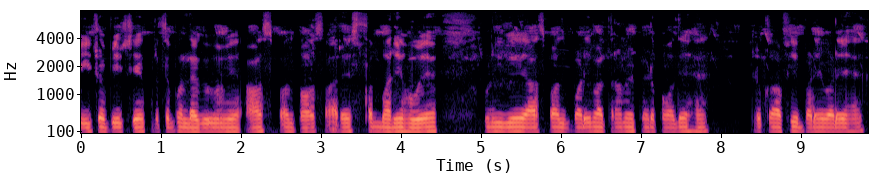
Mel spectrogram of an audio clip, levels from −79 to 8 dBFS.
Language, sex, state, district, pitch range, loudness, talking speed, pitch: Hindi, male, Chandigarh, Chandigarh, 100-105 Hz, -18 LUFS, 160 wpm, 100 Hz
